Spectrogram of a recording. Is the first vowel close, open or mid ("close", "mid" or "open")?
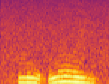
close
